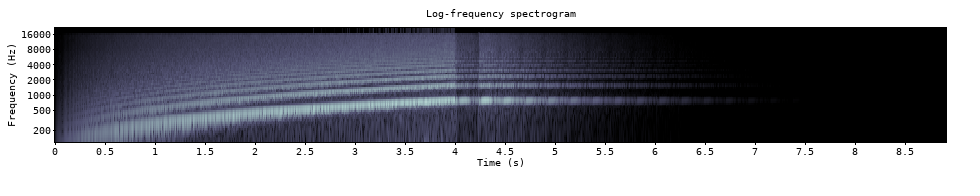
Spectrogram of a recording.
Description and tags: Ideal for making house music
Created with audacity and a bunch of plugins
